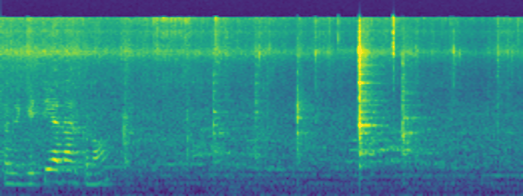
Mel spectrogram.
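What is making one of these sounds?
A wooden spatula stirs a thick potato mixture in a pan.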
